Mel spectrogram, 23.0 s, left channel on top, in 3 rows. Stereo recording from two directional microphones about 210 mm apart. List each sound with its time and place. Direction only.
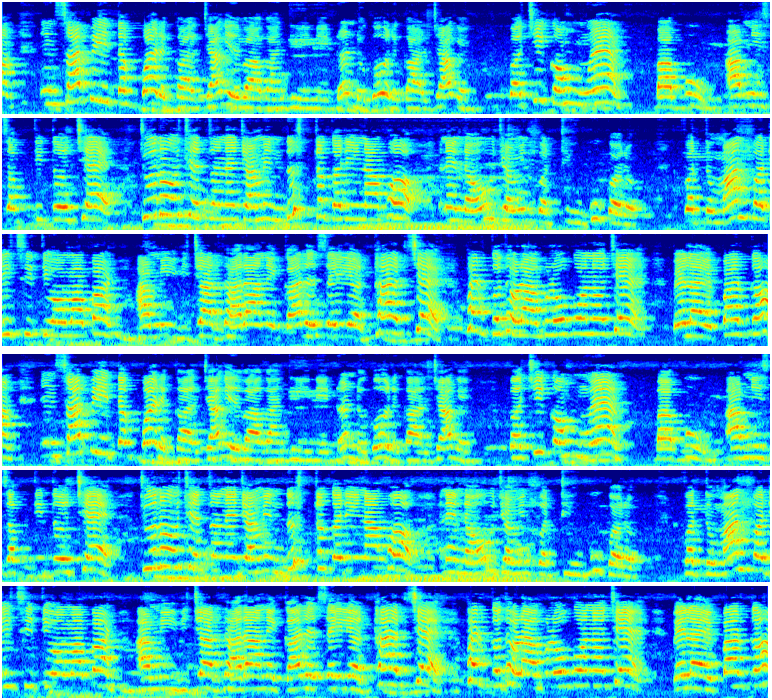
0.6 s a child's voice: 20° left (ahead or behind)
5.0 s child singing: 15° left (ahead or behind)
14.5 s child singing: 15° left (ahead or behind)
